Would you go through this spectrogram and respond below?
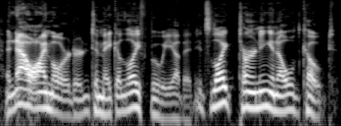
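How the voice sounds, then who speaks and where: A man's voice: fairly low pitch, darkish tone, no room sound, lightly acted. A man voicing a fussy, grumbling older ship's carpenter who mutters complaints to himself in an audiobook story.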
